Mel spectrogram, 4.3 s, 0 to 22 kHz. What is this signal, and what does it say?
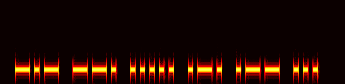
Morse code, heard as a keyed tone, about 21 wpm, 700 Hz. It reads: KG5RWS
